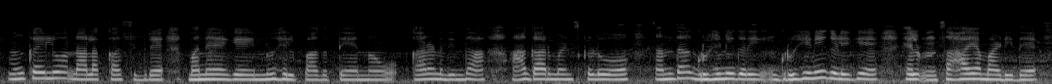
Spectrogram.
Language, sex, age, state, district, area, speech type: Kannada, female, 18-30, Karnataka, Mysore, urban, spontaneous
